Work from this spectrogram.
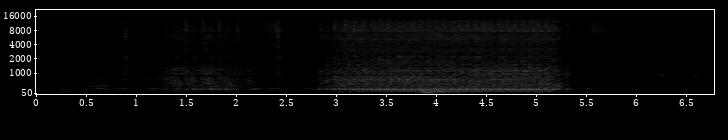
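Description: A sewing machine bastes bag pieces together in short stitching bursts followed by one longer steady run of about two seconds, close and moderately quiet, with soft handling sounds in between.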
